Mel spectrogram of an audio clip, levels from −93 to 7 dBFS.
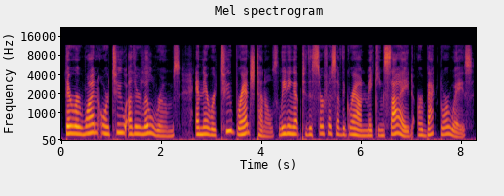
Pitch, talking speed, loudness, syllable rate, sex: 225 Hz, 195 wpm, -20 LUFS, 5.2 syllables/s, female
